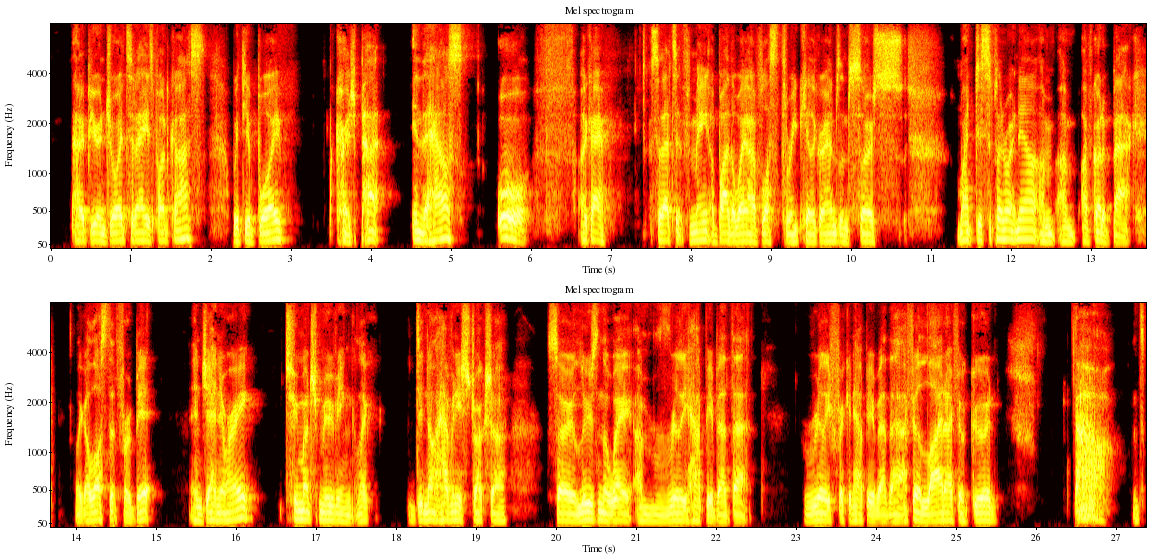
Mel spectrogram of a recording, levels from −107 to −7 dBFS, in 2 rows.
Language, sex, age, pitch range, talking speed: English, male, 20-39, 90-105 Hz, 180 wpm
